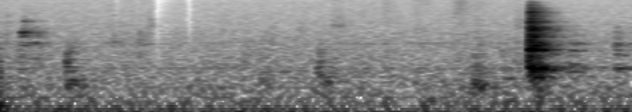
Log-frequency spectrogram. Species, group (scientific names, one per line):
Leptophyes boscii
Orthoptera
